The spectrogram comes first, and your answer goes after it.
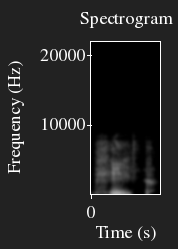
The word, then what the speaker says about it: peak: 그 다음 peak 긴 발음이에요. peak가 아니고 peak, peak.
